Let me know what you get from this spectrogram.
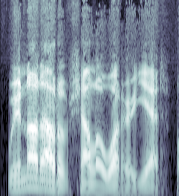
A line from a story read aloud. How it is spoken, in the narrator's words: Fawcett said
